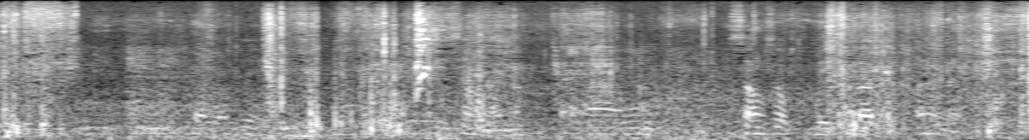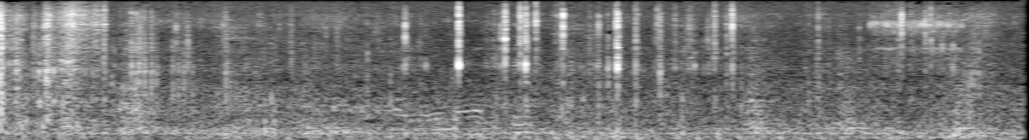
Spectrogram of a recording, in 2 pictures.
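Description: A boat motor running with a steady low hum, with people talking in the background and scattered light clicks.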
